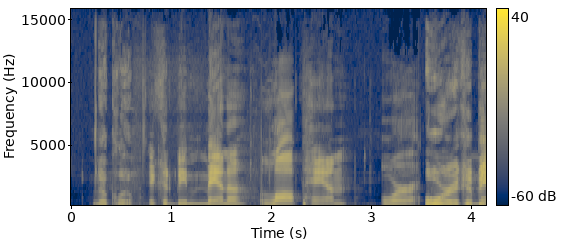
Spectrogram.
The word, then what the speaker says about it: Manalapan: I'm going to butcher the name of this, but it's shocker. I know. It's either Manala Lamapan or Manalapan.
